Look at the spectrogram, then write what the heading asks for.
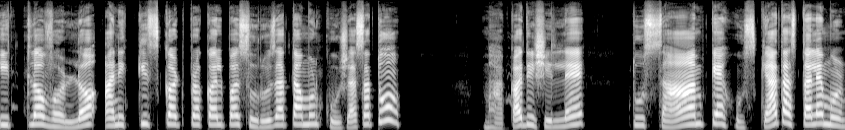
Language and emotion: Goan Konkani, surprised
